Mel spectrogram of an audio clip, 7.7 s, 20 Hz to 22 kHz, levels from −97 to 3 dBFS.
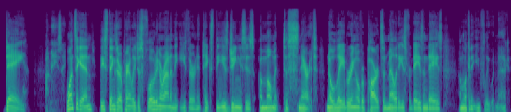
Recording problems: wrong speed, natural pitch; too fast; 1.7 times normal speed

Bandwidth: 14.5 kHz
